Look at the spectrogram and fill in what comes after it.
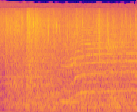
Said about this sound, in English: He knocks Stuart forward, sending him flying into a pond.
